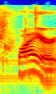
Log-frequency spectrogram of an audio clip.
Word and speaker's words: choir: But choir is actually pronounced choir, like it starts with a K sound, not a CH sound.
